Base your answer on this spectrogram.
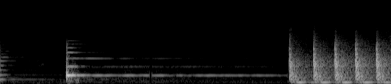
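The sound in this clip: Knocking on a door, a quick run of about six sharp raps arriving late, after a single ringing tone struck earlier that hangs and slowly fades.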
